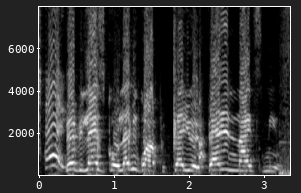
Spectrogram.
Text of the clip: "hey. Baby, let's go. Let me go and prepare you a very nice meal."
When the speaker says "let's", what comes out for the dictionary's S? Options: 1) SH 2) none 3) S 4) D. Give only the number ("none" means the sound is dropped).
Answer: 3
